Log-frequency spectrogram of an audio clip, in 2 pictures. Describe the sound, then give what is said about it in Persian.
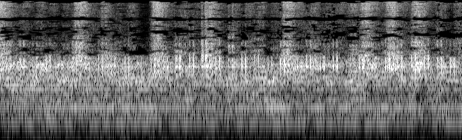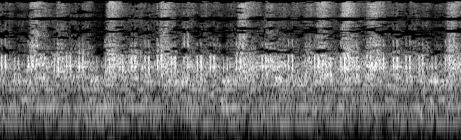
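A signature-forging machine holding a pen writes a signature: a steady mechanical whir and buzz runs throughout, with rapid, regular ticking or ratcheting clicks layered over it as the machine works continuously at an even volume. “بعد ببین دستگاه جعل امضاست میان امضای شما رو از روش ور میدارن بعد این دستگاهه براشون امضا میکنه ببین نگاه کنید فقط یه خودکار میذارن اینجا این امضای شما رو میکنه.”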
